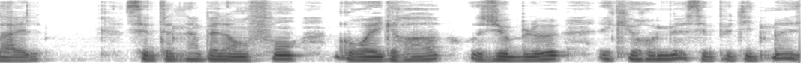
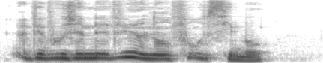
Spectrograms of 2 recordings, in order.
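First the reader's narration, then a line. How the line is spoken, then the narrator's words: Exclaimed. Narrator (French): s'écria-t-elle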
